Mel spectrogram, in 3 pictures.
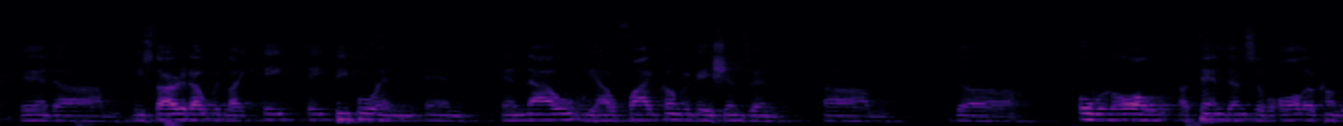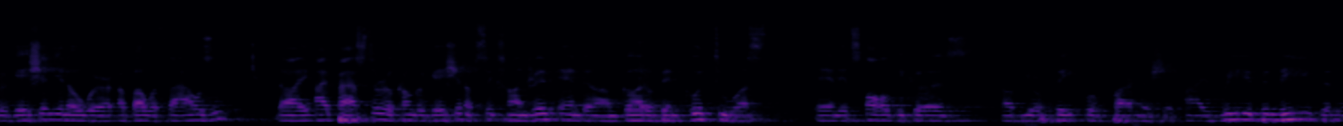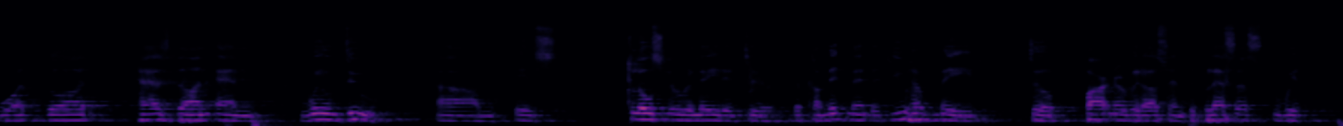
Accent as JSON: {"language": "English", "town": "Roatan", "region": "Bay Islands", "country": "Honduras", "said": "from the islands of Honduras called the Bay Islands, Roatan. And that's where I get my English and my accent from."}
